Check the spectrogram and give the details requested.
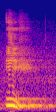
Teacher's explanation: eu faço a boca de U e sai o som de I, U. Esse é o som de Y em grego.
